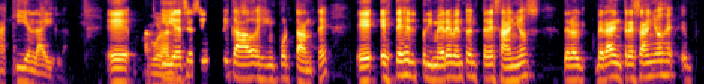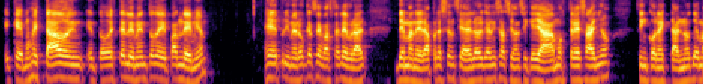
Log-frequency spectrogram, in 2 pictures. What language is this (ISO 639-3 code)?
spa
